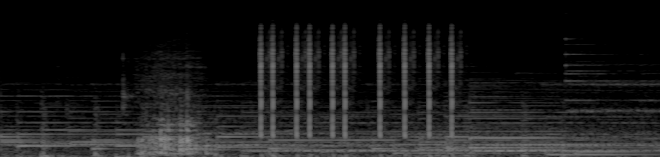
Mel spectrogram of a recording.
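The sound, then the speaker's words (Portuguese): A short burst of about a dozen crisp, distinct mechanical typewriter key strikes as a message is typed, tapped in an uneven rhythm over a steady low background drone, with no one talking. “E aí eu vou fazer a mesma mensagem na máquina de escrever.”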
